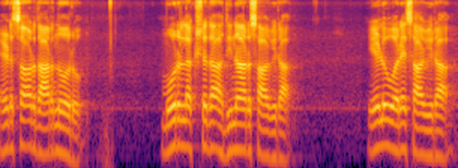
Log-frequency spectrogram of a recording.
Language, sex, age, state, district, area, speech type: Kannada, male, 45-60, Karnataka, Chikkaballapur, urban, spontaneous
